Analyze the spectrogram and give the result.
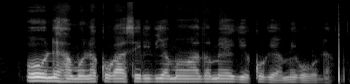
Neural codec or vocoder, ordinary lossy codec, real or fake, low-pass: autoencoder, 48 kHz, 128 numbers a frame, DAC-VAE, trained on Japanese speech; none; fake; 19.8 kHz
